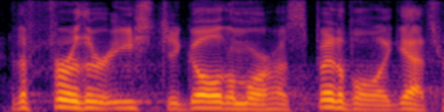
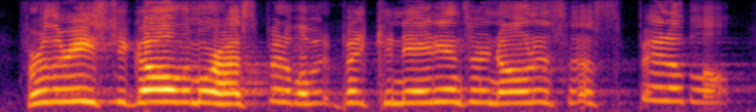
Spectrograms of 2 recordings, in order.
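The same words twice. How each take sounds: First: Said in the usual way. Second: Much louder, high-pitched repeat; rousing call for amens. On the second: Real, not acted. Preacher repeats it to get more amens, loud and rousing. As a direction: belt it out to rouse the congregation. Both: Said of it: "thought I'd get more amens".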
